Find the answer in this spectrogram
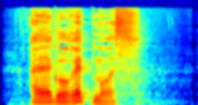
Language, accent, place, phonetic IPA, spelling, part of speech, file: German, Germany, Berlin, [ˌalɡoˈʀɪtmʊs], Algorithmus, noun, De-Algorithmus.ogg
- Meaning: algorithm (well-defined procedure)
